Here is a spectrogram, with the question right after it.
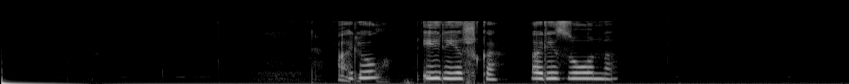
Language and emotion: Russian, sad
